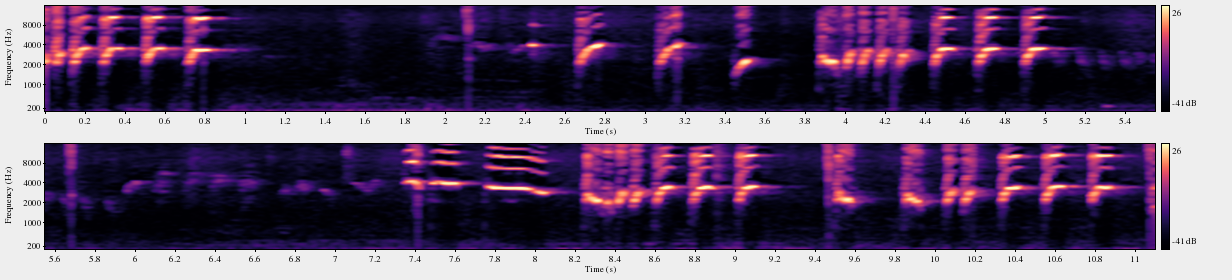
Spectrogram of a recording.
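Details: Greater green leafbird singing to attract other birds: rapid, energetic series of whistled chirps and sweeping notes, some falling slurs, delivered in dense bursts with brief gaps over a faint steady low hum.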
